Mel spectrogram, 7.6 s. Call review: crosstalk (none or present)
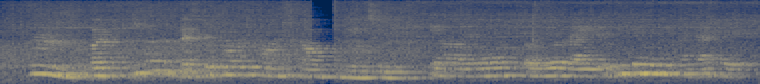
none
